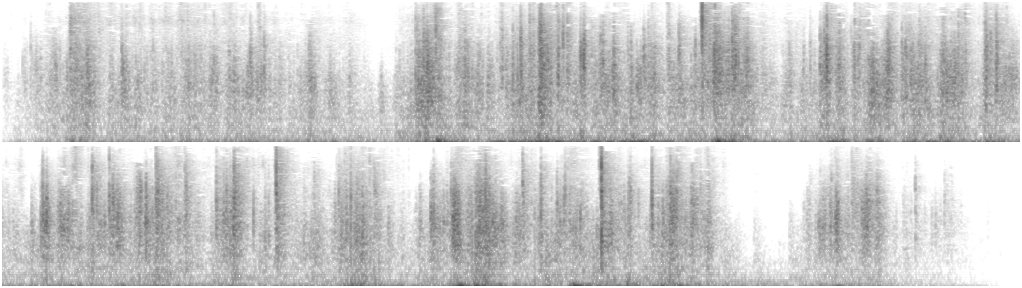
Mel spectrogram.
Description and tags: Sonido de hojas de papel ondenado al viento
Sound of paper sheets flapping with the wind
